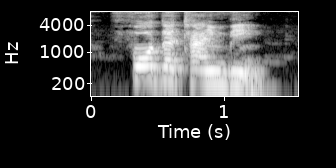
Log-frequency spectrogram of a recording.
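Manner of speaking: ordinary talk, nothing marked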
